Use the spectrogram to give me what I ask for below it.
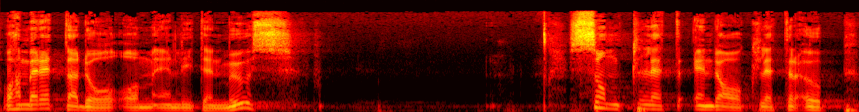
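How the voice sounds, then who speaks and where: Guy preaching a chatty sermon, tells stories, lots of restarts, long church echo. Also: lowish voice. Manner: conversational, many restarts and rhetorical questions. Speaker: pastor. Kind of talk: sermon with storytelling. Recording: long church hall reverb.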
